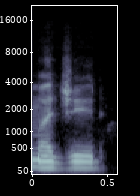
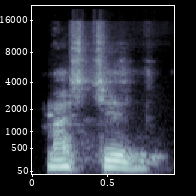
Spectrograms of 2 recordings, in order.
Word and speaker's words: Masjid: in front of Muslim Majid. He has no shame. Masjid. I pronounce that Masjid or Majid? Masjid. Masjid, okay. Wall Street, how Kamala bringing money into the country.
